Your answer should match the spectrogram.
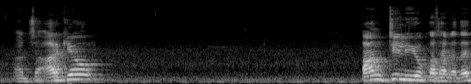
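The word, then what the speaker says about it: punctilio: I don't know but Tushar maybe right, একদমই অশ্বিনী, অশ্বিনী একদমই পাংটিলিও কথাটা হবে, ওকে? পাংটিলিও, তুষার ভালো অ্যান্সার দেয়, স্যার টি পারলাম এইটা পালো না, আচ্ছা আচ্ছা এটা হবে পাংটিলিও কথাটা, PUNC এর উচ্চারণটা হয় না, TILIO হবে, পাংটিলিও কথাটা হবে, ওকে?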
